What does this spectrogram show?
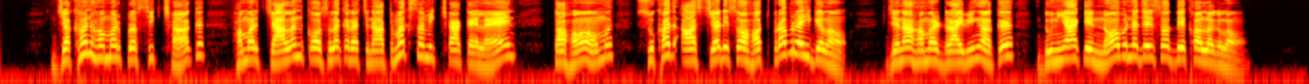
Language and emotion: Maithili, surprised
